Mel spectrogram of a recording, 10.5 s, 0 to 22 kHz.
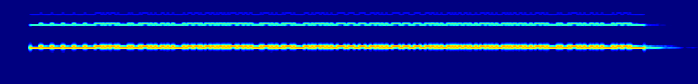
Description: RTTY (45.45 baud, 170 Hz shift), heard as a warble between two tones, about 2200 Hz centre, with room echo. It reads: XE0AH DE VE3N 599 599 481 481 XE0AH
